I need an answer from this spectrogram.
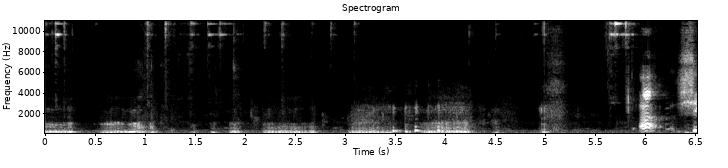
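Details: Two dogs, Zuko and Izzy, playing together; short gravelly growls come in choppy bursts, mixed with snarly rumbles, a human voice and a brief higher yelp near the end.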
